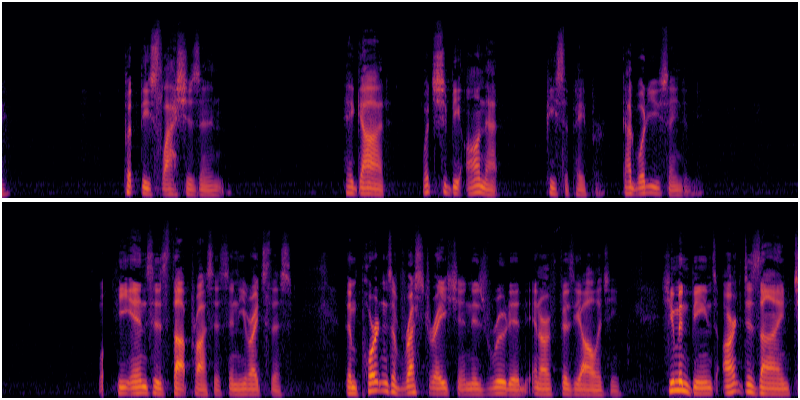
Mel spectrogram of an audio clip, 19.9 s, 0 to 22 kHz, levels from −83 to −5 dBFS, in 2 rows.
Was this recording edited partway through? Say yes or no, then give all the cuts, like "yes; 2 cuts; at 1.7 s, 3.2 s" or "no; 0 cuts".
yes; 1 cut; at 11.2 s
